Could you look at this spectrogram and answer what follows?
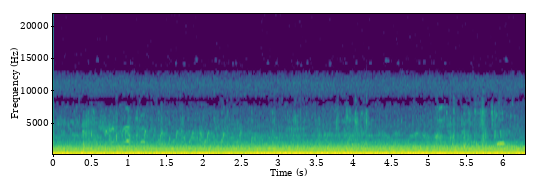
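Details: Steady low rumbling background noise, like a distant engine or wind, with no clear animal sound.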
